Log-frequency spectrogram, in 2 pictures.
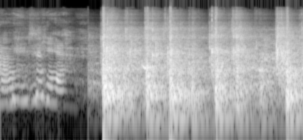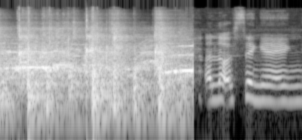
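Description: A group of girls sings loudly together.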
